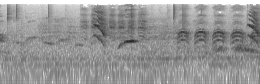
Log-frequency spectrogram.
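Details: Captive black-throated laughingthrush in dancing song; soft whistles, then harsh sweeping notes and a loud rising whistle, followed by a series of rapid buzzy arched calls, recorded indoors.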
